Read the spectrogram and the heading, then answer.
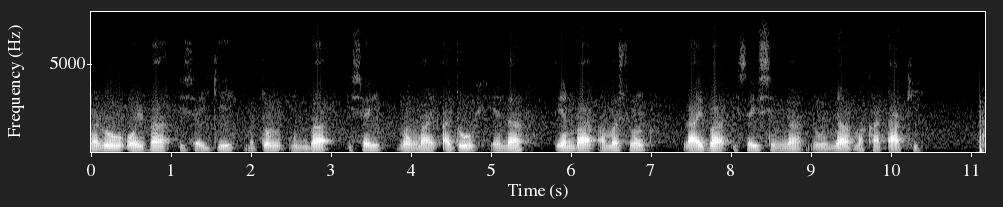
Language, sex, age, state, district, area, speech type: Manipuri, male, 18-30, Manipur, Kangpokpi, urban, read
